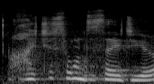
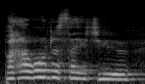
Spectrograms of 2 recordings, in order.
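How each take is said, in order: First: Hushed, breathy aside; whisper. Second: Said in the usual way. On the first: Real, not acted. Preacher confiding to the congregation in a whisper. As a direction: lean in and whisper it.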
